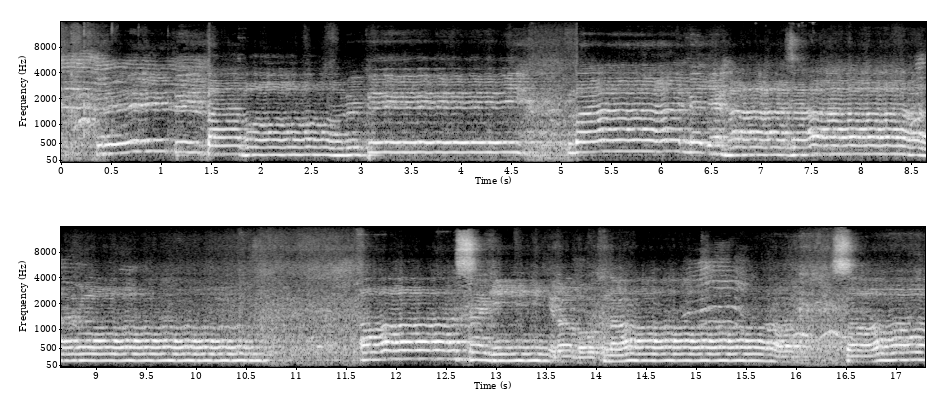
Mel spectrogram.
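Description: A man singing a Hungarian folk song solo, unaccompanied, in long held notes that he slides into. There is a short pause for breath about eleven seconds in.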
